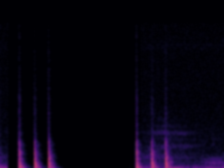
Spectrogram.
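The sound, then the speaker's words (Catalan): Three sharp knocks on a wooden door of a house in quick succession, then a pause of silence, followed by three more knocks over faint background noise, clear. “Quan portaven una estona caminant, van arribar a una casa i van picar la porta.”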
